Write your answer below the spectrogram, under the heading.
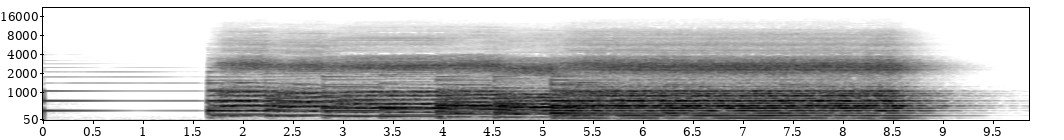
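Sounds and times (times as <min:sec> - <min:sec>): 
bass voices: 0:01.8 - 0:09.0.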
